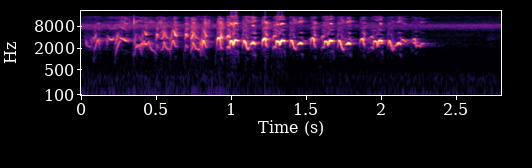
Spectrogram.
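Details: Sooty-headed bulbul long rolling song, used to call in wild bulbuls: one unbroken rapid trill of bright, bouncy chirps lasting over two seconds, fading at the end, with a steady high-pitched whine.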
